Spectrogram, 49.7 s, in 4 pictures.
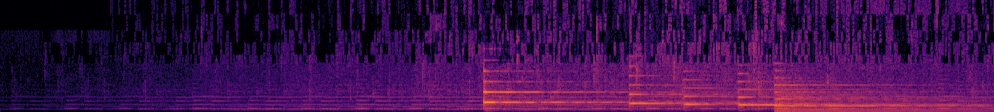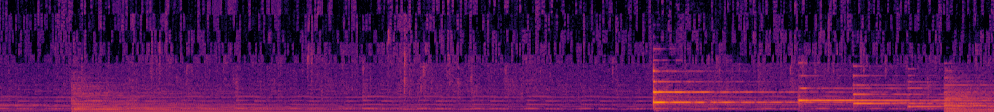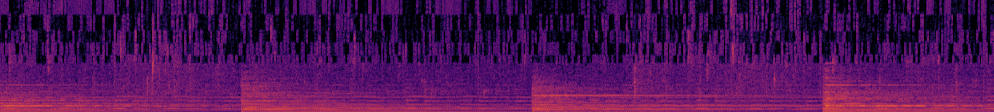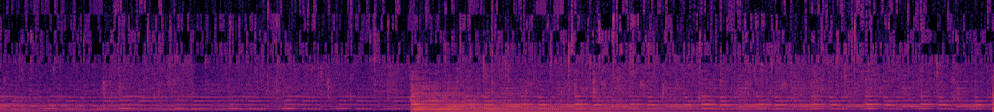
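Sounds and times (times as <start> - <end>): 
ambient music: 0.8 - 49.7.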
